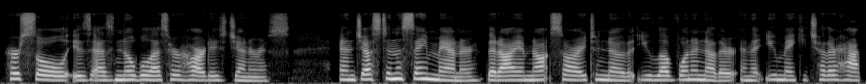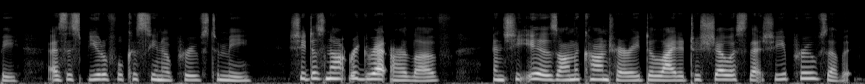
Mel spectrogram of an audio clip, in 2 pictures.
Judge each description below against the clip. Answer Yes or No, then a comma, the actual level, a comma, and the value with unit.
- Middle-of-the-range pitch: No, high, 210 Hz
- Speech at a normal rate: No, fast, 220 wpm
